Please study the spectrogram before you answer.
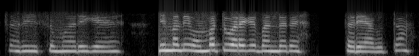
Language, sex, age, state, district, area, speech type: Kannada, female, 30-45, Karnataka, Davanagere, urban, conversation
